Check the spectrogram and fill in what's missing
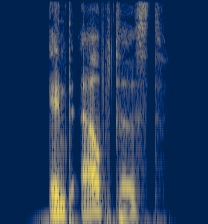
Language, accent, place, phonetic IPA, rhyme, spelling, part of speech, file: German, Germany, Berlin, [ɛntˈʔɛʁptəst], -ɛʁptəst, enterbtest, verb, De-enterbtest.ogg
- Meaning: inflection of enterben: 1. second-person singular preterite 2. second-person singular subjunctive II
